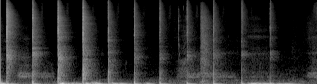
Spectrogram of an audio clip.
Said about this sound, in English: Another round of applause for Johnny Boy.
